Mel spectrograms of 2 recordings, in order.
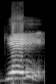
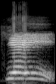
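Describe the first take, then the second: The two takes are said the same way.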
